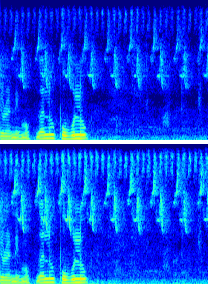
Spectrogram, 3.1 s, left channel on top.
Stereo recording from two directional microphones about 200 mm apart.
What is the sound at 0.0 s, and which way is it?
Speech, centre (ahead or behind).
